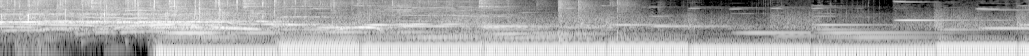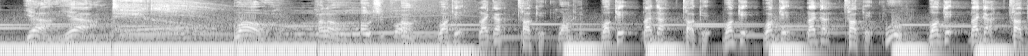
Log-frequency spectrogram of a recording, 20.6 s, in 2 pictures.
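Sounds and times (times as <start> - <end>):
large crowd clapping and cheering: 0.0 - 9.9
booming bass-heavy music: 1.5 - 20.5
speech: 15.5 - 20.5.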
